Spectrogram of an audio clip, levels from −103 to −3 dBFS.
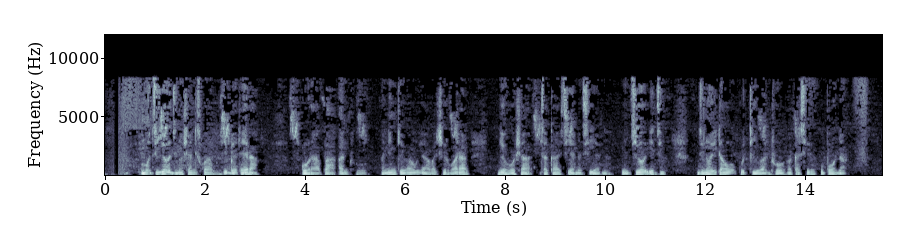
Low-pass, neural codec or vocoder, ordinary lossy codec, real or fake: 10.8 kHz; none; MP3, 32 kbps; real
